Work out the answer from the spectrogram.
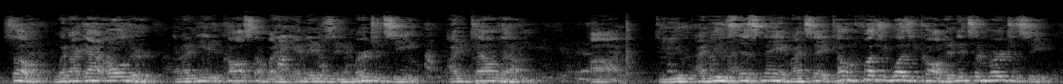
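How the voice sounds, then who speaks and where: A man doing an amateur stand-up set on stage, telling jokes in a halting, rambling way. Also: medium pitch, warm tone. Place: small live comedy venue, stage. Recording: echoey room, distant microphone.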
